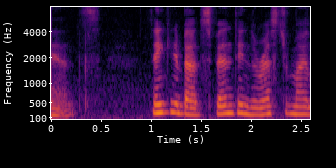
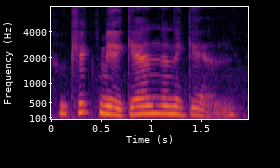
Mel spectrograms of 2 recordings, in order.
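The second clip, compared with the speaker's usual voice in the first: usual speaking voice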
